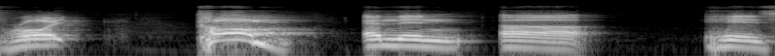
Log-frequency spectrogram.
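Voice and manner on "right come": loud, higher barked order in character; Kong's command. Acted. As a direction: call out a commanding summons as Kong. Game master voices Kong calling out.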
